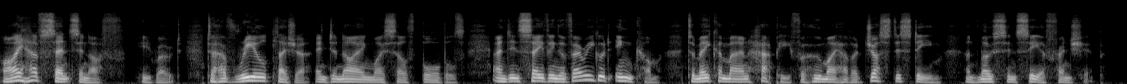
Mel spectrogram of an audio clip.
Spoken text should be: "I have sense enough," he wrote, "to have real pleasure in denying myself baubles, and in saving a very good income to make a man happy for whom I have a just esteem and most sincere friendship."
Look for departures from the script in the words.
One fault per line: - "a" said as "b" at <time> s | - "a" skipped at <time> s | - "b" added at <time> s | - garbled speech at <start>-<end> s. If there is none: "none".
none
